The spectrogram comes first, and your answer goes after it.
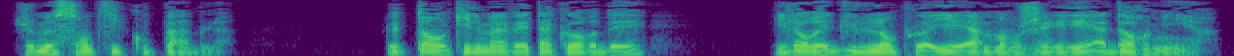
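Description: A man reading a novel aloud in calm first-person narration. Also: low-pitched, normal speed, no room sound, highs cut off. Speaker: audiobook narrator.

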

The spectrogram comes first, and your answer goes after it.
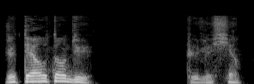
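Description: A man's voice: fairly low pitch, animated, unhurried, mellow, husky, dry recording, studio quality, pitched above the performer's own voice. A man doing a sullen simple-minded servant. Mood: blunt, sullen. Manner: short blunt childlike sentences.

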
